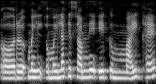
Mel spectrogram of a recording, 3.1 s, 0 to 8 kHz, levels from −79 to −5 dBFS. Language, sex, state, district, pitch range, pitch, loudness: Hindi, female, Bihar, Saran, 220-250 Hz, 235 Hz, -13 LUFS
